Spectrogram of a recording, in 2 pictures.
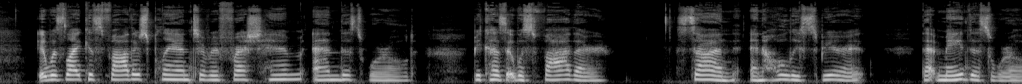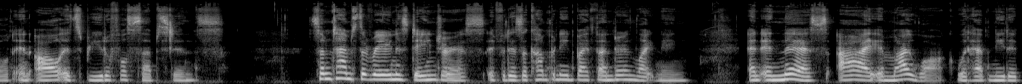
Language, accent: English, American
